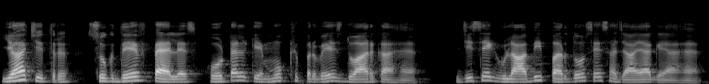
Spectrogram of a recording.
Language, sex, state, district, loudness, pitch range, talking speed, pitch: Hindi, male, Jharkhand, Ranchi, -23 LUFS, 120-160 Hz, 150 wpm, 130 Hz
